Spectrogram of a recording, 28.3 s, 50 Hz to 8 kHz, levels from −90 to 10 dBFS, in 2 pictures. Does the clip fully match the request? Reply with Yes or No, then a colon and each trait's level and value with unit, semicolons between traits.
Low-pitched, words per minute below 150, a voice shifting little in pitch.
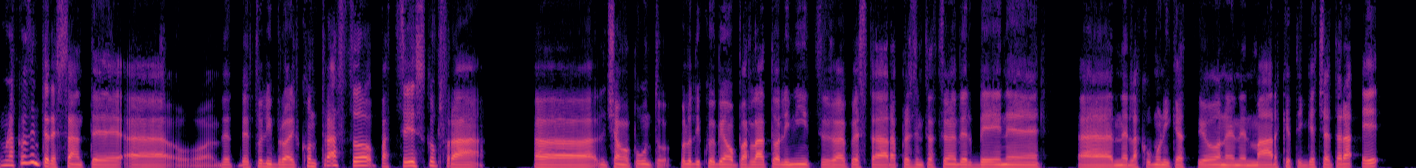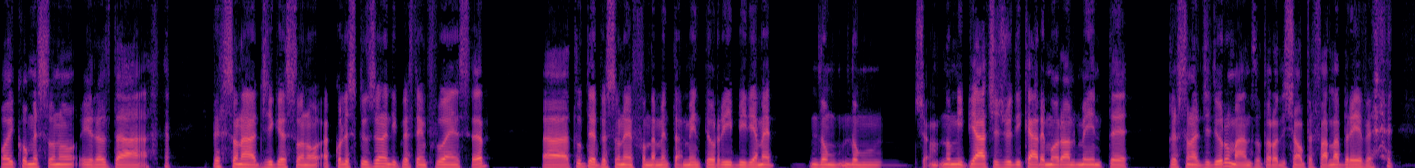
No: low, 120 Hz; average, 155 wpm; narrow, 2.0 semitones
